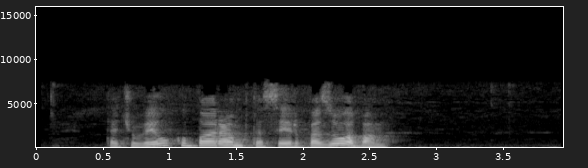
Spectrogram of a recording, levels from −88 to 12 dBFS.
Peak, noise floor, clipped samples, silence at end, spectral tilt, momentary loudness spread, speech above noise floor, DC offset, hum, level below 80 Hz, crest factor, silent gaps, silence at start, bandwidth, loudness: -4 dBFS; -63 dBFS; under 0.1%; 1.3 s; -6 dB/octave; 14 LU; 41 dB; under 0.1%; none; -60 dBFS; 20 dB; none; 0.55 s; 7.6 kHz; -23 LUFS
